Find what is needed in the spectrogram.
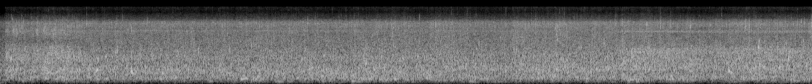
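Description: Shallow, rocky stream running over and around stones: a steady rush of water.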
